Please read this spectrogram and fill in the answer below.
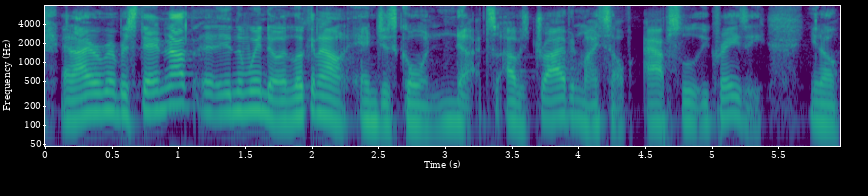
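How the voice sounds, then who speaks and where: In a very clean recording with a silent background, a man with a medium pitch talks at a very fast pace, his tone animated, his intonation lively and his loudness very even. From not British, lives in Britain. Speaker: podcast host. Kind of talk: casual chat. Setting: studio.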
